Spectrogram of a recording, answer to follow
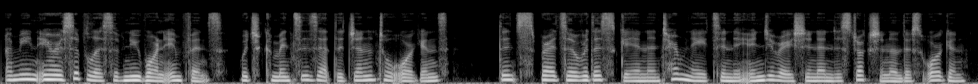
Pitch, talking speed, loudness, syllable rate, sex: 180 Hz, 170 wpm, -16 LUFS, 5.5 syllables/s, female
